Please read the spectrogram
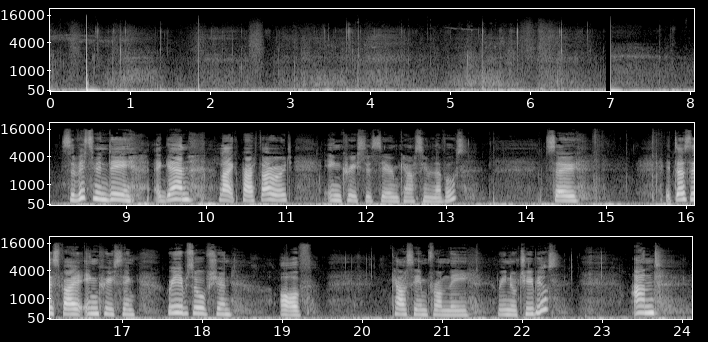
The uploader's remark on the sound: Recorded whilst out on a walk. Hope you enjoy the birds!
